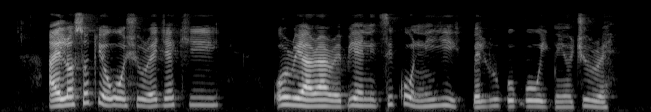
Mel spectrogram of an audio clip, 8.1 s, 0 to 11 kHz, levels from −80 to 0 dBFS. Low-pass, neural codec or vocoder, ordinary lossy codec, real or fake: 7.2 kHz; none; none; real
